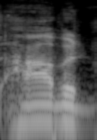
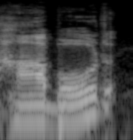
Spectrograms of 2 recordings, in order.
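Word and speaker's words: Harbord: to the YouTube and Peter CER said harbard rhymes with surfboard so apologies to everyone at hardboard I'll do better I'm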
